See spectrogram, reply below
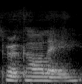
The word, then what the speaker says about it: percale: Percale. – Yes, yes. – Is that how you pronounce it? – Percale. Yes. I do.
